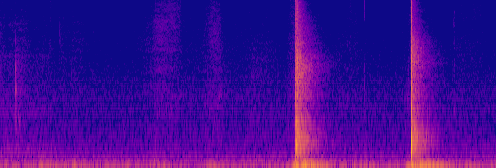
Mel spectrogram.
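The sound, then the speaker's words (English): Two sharp, loud claps land about a second apart in a slow, deliberate rhythm, each with a short ringing tail, over a faint low hum and otherwise quiet background. “the slow clap.”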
